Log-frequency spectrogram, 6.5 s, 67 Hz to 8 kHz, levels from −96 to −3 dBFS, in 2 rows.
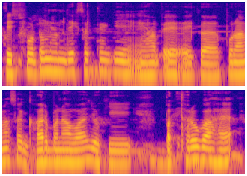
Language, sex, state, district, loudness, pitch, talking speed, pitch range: Hindi, male, Bihar, Bhagalpur, -20 LUFS, 140 Hz, 215 wpm, 130-150 Hz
